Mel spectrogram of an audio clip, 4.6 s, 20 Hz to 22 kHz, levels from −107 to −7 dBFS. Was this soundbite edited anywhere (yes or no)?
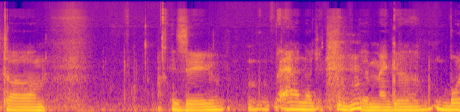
yes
